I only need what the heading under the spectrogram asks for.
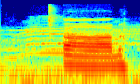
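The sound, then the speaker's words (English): A single loud cat yowl, starting with a rising whine and swelling into a strained, drawn-out cry that cuts off abruptly after about a second. “Somehow, it's like that die landed on a cat, and that just helped yeah, you.”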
